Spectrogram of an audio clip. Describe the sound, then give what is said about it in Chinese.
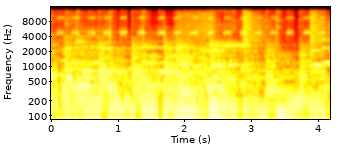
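A cricket chirps in steady, evenly spaced high-pitched pulses over gentle instrumental music with a soft bass line, with no talking. “小蟋蟀觉得好快乐。”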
